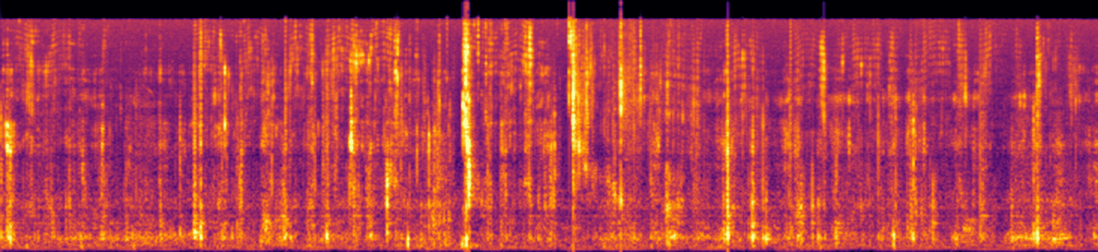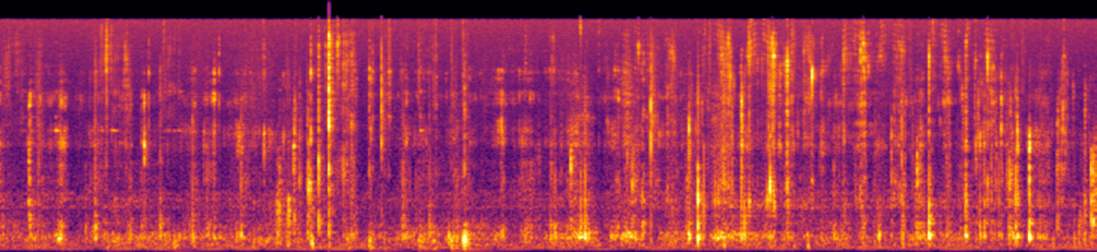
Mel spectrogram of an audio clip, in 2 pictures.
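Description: Close-miked chewing of a crusty pollock roe baguette topped with rice, the crust crackling in many sharp, irregular crunches between softer, wetter chewing.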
